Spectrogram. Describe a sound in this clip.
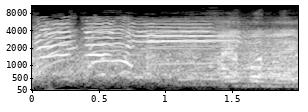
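A crowd chatters and cheers in a large echoing stadium.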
